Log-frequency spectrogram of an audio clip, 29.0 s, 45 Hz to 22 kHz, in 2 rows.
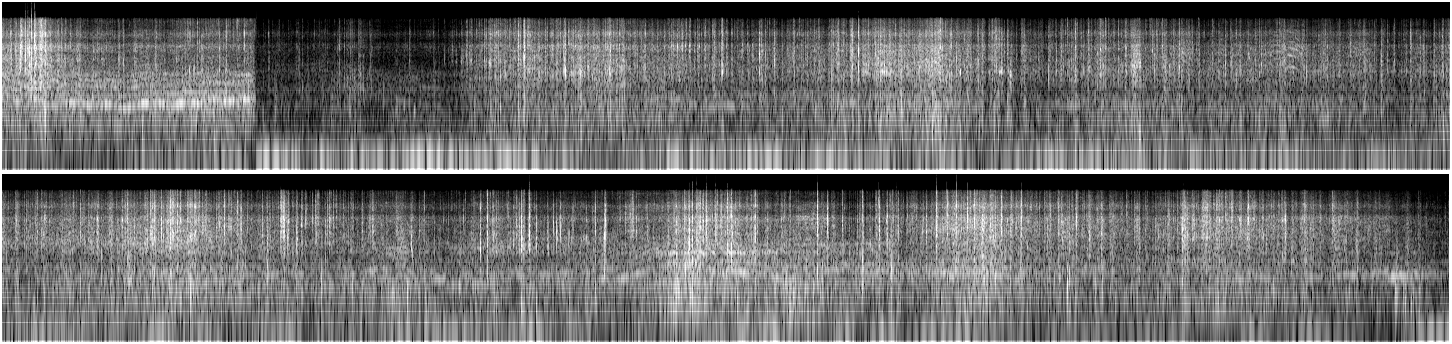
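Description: Electric Traxxas TRX-4 scale RC crawler driving over rock and dirt: tyres crunching and crackling on grit, stone and dry leaves, with the whine of its motor and gears rising and falling at times.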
